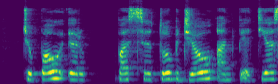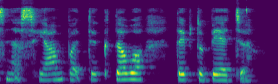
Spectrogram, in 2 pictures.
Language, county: Lithuanian, Kaunas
